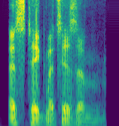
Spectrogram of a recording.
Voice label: "astigmatism", British

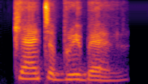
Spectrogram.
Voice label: "Canterbury bell", Indian

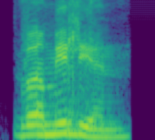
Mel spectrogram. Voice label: "vermilion", Indian

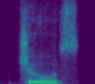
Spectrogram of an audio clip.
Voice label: "choose", Indian

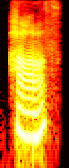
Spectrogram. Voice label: "hearth", Indian

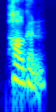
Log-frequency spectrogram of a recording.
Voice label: "hogan", Indian

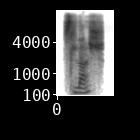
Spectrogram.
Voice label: "slush", Indian

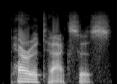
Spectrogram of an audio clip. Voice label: "parataxis", American

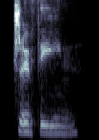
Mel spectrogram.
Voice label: "trephine", Indian

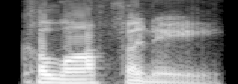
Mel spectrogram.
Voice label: "colophony", American

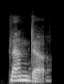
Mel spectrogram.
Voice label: "plunder", Indian; Dictionary

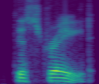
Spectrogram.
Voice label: "distrait", American

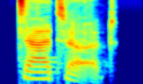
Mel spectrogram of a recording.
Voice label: "tattered", Indian

